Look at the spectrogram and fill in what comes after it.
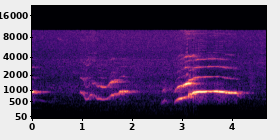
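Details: Scottish Terrier puppy under a year old, worked up while watching videos, gives drawn-out whining howls: a wavering tone near one second, then a longer, steady, strongly harmonic howl from about three to four and a half seconds.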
